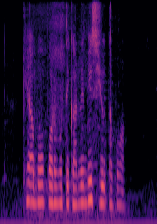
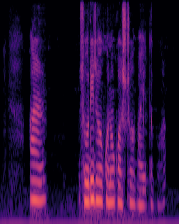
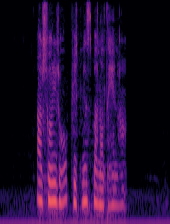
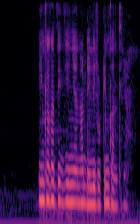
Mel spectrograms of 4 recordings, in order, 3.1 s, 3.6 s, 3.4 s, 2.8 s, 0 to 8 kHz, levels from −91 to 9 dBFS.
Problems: background sounds at intervals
